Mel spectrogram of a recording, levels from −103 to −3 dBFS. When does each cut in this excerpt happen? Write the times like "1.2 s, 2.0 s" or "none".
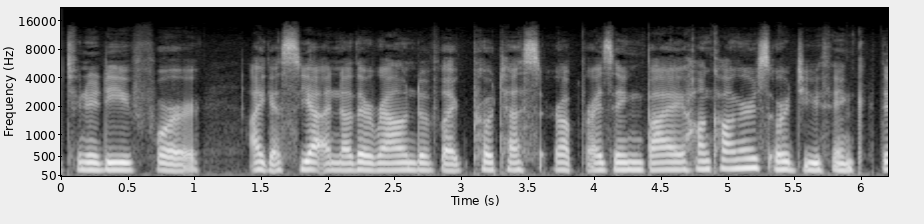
none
